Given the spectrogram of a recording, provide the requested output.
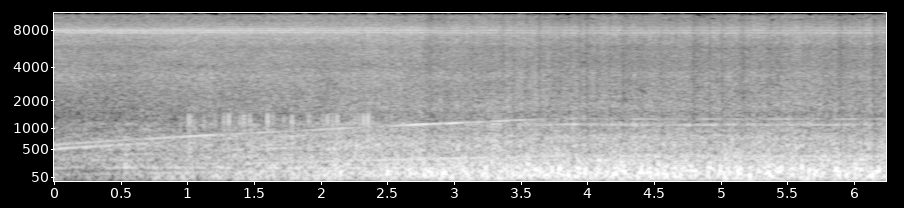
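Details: Whirlpool ventless washer-dryer, model YWHD3090GW, brought in for excessive noise, tested after its motor was replaced. The motor winds up with a smoothly rising hum over a steady tumbling rush, no grinding or rattling. Running normally.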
